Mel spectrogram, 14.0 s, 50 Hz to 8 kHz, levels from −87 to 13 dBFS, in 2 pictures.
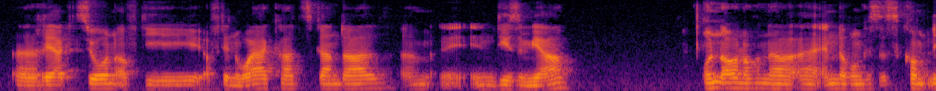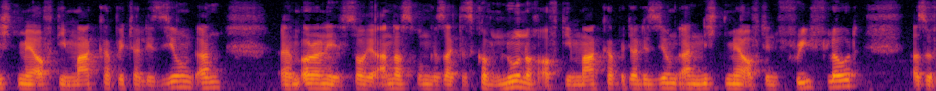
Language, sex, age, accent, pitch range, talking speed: German, male, 30-49, German, 100-115 Hz, 190 wpm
